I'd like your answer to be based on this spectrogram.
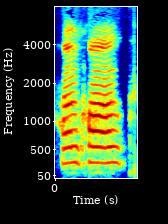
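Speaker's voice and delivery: loud honking truck horn; loud horn imitation. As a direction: honk it out like a truck.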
